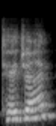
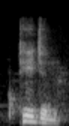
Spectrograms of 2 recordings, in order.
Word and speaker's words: Tun: Do is it Tan? How do you say your first name? Tun. Tun. Yes.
